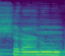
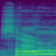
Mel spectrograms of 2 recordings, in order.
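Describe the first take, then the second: First: The first vowel is a short a. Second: The same.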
